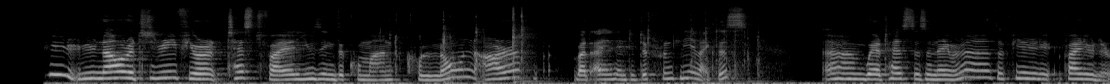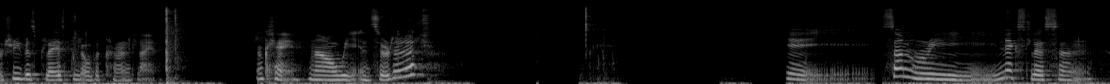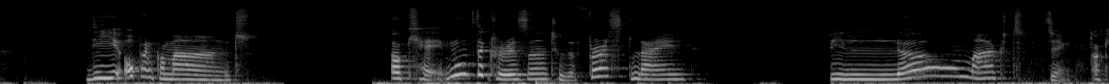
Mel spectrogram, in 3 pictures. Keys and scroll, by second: 4.8-5.6 typing, 7.1-8.6 typing, 13.1 Return, 15.8-23.3 typing.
